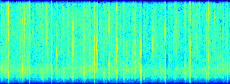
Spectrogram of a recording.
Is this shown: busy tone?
no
